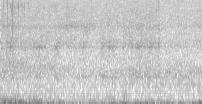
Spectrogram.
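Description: Faint low rumble of a person shifting in a chair and handling things, with no distinct knocks.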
